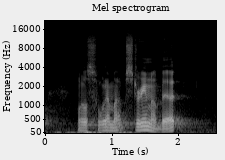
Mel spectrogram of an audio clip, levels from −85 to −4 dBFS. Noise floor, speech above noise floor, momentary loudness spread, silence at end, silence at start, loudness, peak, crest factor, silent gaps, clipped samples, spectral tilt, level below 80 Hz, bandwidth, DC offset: -58 dBFS; 22 dB; 8 LU; 0.4 s; 0 s; -37 LUFS; -20 dBFS; 18 dB; none; under 0.1%; -6 dB/octave; -60 dBFS; 16 kHz; under 0.1%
